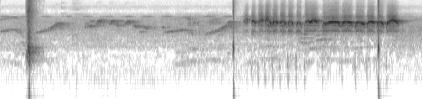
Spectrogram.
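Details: Oriental magpie-robin song meant to stimulate silent birds to sing: soft gliding whistles first, then a loud rapid run of repeated high warbled notes, broken by a few sharp knocks.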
